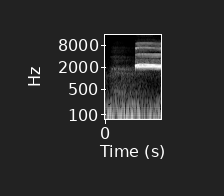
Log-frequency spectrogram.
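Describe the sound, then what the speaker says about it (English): Workout timer app on a phone sounds a loud, steady whistle tone to start a Tabata interval, cutting in abruptly after quiet room noise and holding for half a second. "The whistle sound tells me when to start the workout or start the rest"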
